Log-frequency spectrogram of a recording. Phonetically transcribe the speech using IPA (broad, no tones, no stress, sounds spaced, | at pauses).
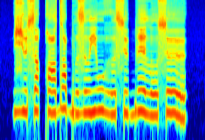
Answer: ʑ y s ɯ q o dˤ e b ɯ z ɯ j u ɦ ɯ s y b e l o s ø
